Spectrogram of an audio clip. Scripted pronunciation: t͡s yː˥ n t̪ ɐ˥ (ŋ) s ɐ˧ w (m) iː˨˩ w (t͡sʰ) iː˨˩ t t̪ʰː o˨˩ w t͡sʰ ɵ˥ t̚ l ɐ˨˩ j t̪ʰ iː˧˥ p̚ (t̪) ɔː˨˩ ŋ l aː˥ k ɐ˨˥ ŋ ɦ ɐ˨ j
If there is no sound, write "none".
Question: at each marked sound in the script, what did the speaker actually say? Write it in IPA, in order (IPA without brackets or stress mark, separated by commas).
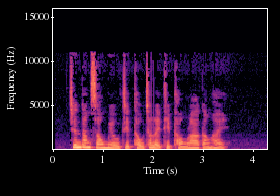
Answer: ŋ, m, t͡s, t̪ʰ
